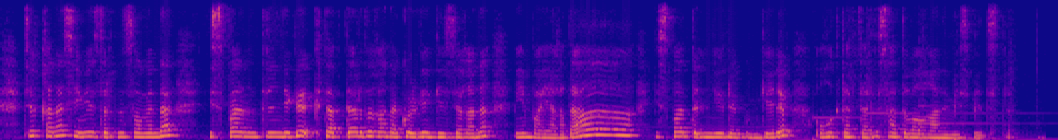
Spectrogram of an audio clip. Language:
Kazakh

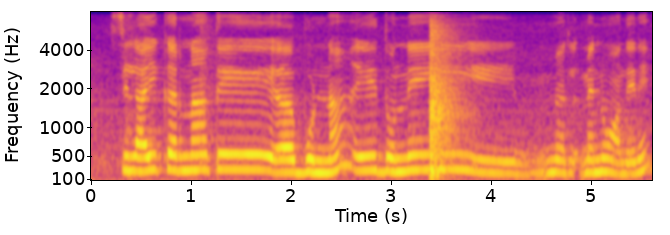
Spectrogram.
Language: Punjabi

